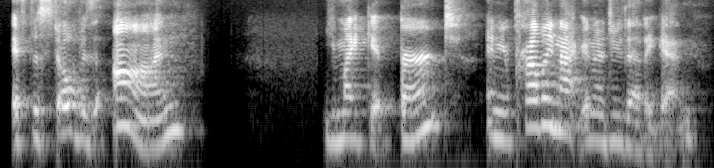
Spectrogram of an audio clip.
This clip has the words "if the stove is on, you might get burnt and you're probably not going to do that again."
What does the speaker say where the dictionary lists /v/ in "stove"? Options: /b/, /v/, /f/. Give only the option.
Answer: /v/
